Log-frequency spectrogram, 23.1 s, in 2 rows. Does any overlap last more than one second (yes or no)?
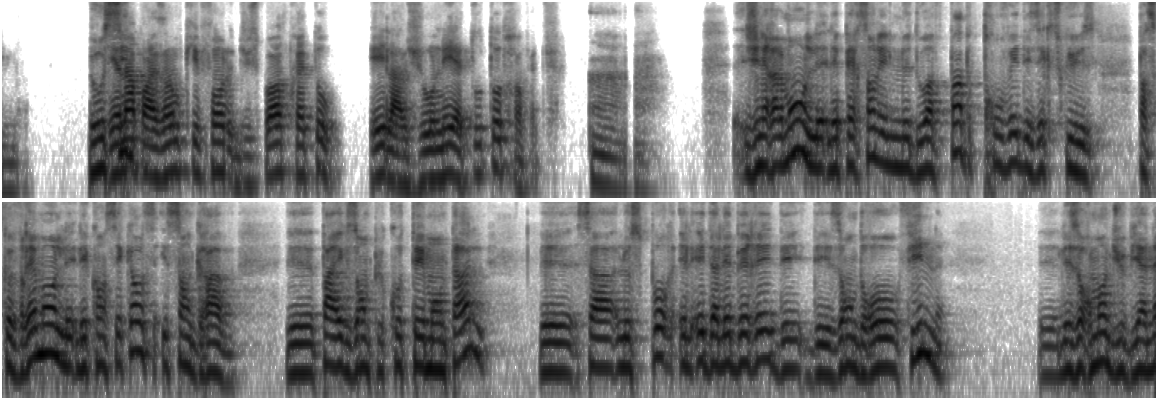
no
